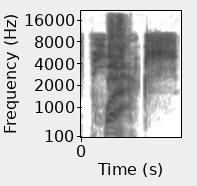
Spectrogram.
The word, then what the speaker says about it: PLACS: And when you sound it out, even though it doesn't spell it out correctly, it's Plax.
